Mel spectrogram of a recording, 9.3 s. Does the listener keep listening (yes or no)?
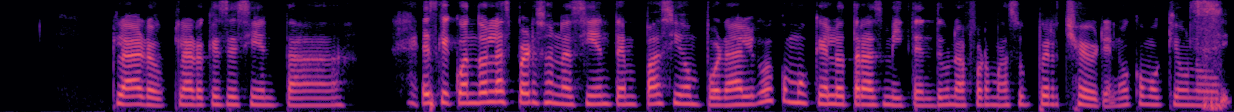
yes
